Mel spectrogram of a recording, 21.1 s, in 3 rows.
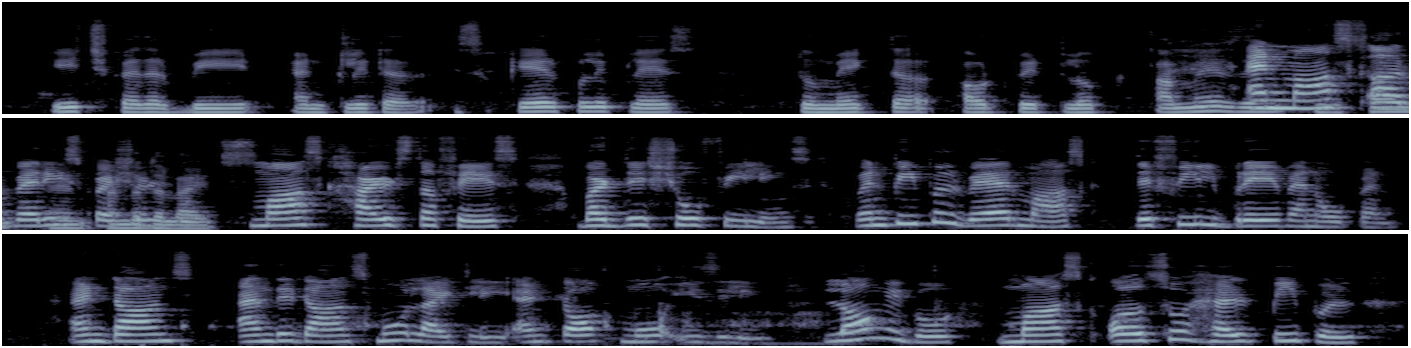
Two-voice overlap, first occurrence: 6.2 s

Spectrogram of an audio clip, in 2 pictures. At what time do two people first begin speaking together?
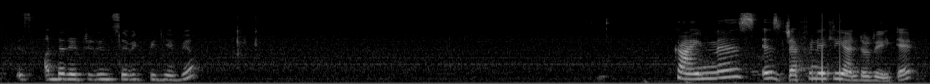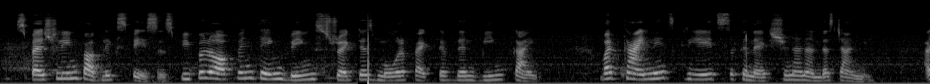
none

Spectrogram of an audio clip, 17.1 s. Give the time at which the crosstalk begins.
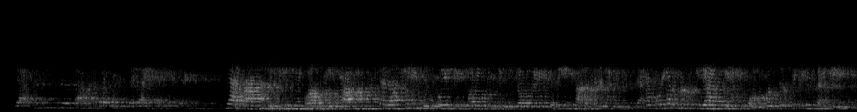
none

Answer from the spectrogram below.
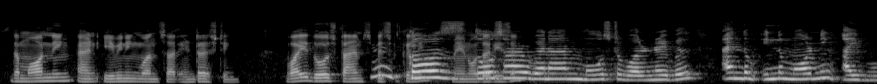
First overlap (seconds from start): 3.7 s

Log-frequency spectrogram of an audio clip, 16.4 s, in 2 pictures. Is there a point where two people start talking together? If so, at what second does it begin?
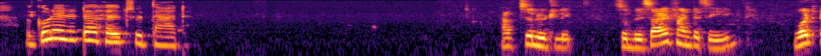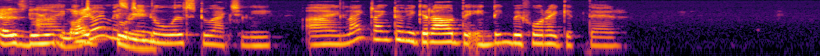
8.6 s

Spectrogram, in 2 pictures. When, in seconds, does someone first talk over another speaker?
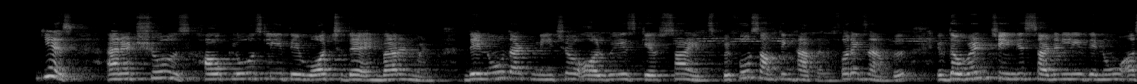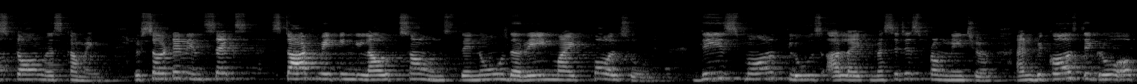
none

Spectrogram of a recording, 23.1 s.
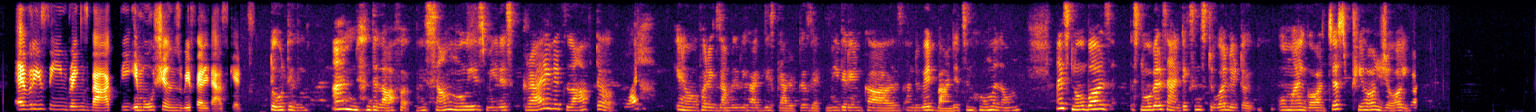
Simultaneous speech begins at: none

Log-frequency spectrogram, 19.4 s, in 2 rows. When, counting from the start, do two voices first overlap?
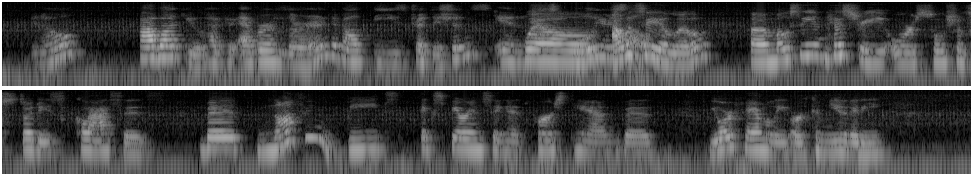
5.2 s

